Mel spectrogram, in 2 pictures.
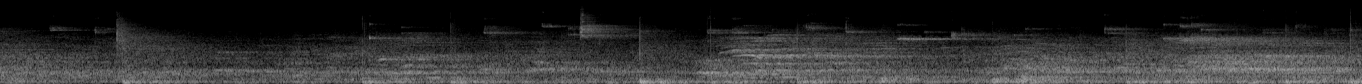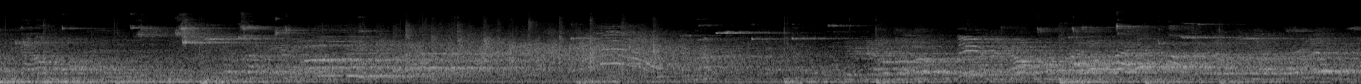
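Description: Spectators cheer and shout in the stands.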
